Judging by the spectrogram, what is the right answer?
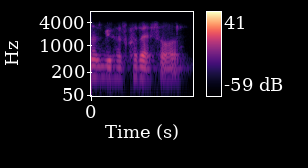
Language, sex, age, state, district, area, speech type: Kashmiri, male, 18-30, Jammu and Kashmir, Shopian, urban, conversation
